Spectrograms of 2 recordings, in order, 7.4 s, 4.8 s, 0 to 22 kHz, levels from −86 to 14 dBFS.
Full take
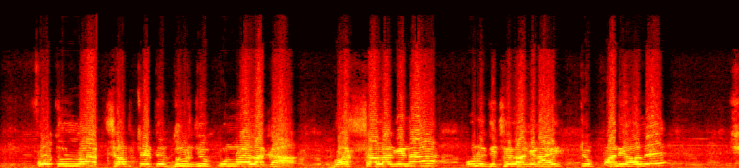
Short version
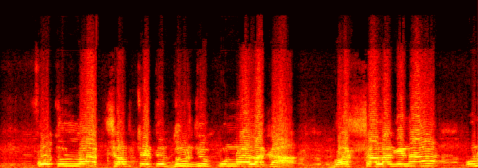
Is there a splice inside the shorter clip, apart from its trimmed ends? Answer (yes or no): no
